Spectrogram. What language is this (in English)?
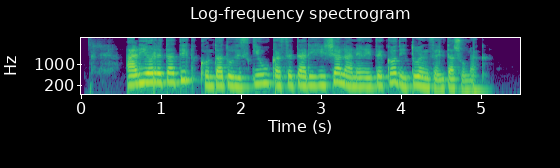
Basque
